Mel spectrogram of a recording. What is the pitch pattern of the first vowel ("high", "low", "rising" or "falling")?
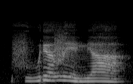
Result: rising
